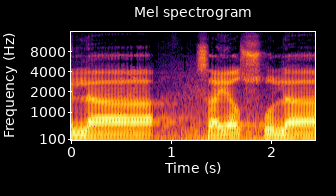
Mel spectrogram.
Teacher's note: لام پر کھڑا زبر ہے، الف مدہ کے برابر ہوگا، اس کو ایک الف کھینچیں گے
